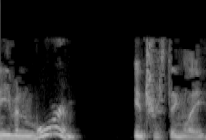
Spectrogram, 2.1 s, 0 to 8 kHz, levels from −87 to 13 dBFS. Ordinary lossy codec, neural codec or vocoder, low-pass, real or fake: MP3, 24 kbps; vocoder, 44.1 kHz, 80 mel bands, Vocos; 7.2 kHz; fake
